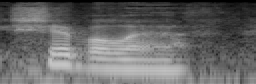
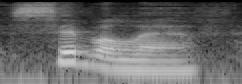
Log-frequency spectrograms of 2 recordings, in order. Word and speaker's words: Shibboleth: And if they said no, they're not an Ephraimite, verse 6, then they would say to him, then say Shibboleth. And he would say Sibboleth, for he could not pronounce it right.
